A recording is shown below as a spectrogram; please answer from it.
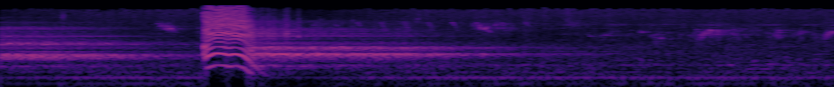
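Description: A single drawn-out shouted drill command from a parade commander, about one and a half seconds in, echoing across the parade ground and dying away over the next two seconds. Faint bird chirps follow.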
